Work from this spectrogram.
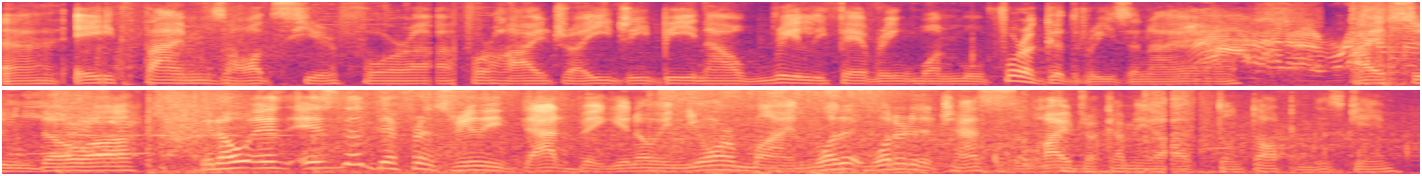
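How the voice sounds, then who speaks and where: A man commentating a live esports match, calling the action play-by-play and building excitement as fights break out. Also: lowish voice, moderate pace, noisy background.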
